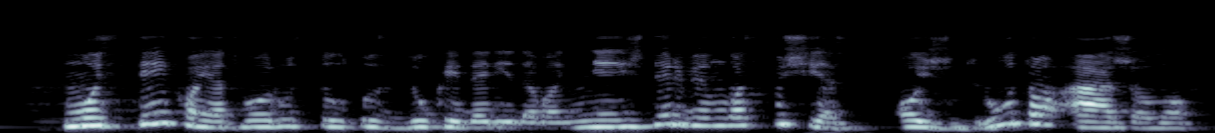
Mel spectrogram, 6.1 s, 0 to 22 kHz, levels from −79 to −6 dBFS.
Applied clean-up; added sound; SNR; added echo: classical method WPE with log-MMSE.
